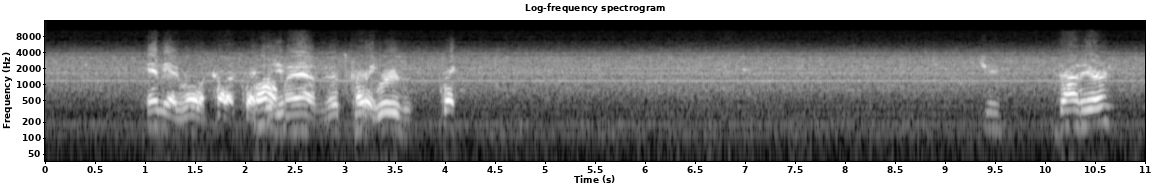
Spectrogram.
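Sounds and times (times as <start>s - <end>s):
thin steady tone: 1.3s - 3.4s.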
